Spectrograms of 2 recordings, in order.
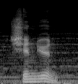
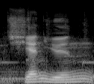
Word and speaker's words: Xianyun: Because the first bit, Xian in Chinese, is, if pronounced in that particular way, just means salty. And then Yun means cloud.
